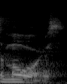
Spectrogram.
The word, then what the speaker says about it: s'mores: it's spelled some more he doesn't say s'more it's not there's a difference between s'mores and some more how's it smelled s'more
